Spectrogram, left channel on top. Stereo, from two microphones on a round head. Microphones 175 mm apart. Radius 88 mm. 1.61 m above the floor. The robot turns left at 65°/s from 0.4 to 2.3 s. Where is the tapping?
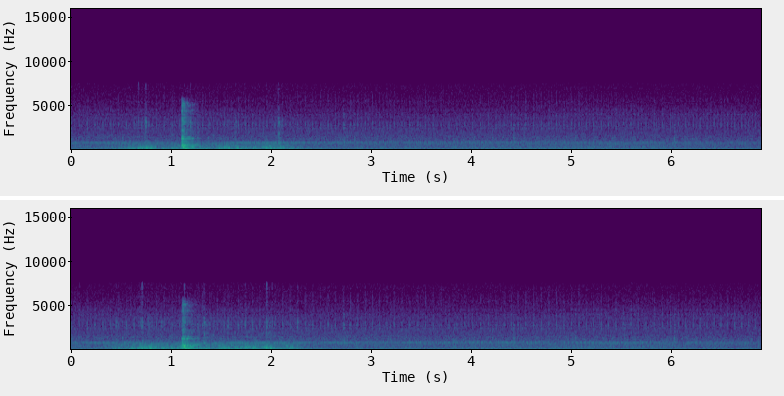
45° left (ahead or behind), 2.5 m; by 1.3 s 30° left (ahead or behind), 2.5 m.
